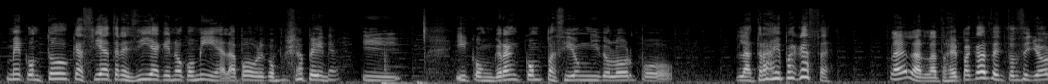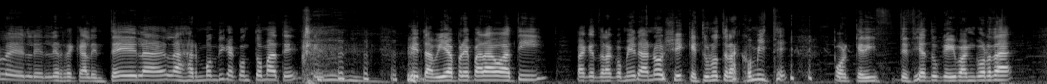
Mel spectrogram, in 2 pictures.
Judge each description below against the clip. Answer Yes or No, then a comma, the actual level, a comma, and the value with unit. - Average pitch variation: Yes, average, 3.3 semitones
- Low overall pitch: No, high, 200 Hz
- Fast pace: Yes, fast, 205 wpm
